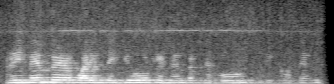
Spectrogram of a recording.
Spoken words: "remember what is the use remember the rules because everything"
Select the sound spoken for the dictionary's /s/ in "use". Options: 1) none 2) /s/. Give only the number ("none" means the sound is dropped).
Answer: 1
